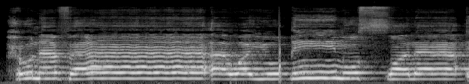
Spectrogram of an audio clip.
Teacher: হা হরফটা গলার মাঝখান থেকে উচ্চারণ হবে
